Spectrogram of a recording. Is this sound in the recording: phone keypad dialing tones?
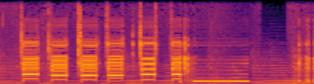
yes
